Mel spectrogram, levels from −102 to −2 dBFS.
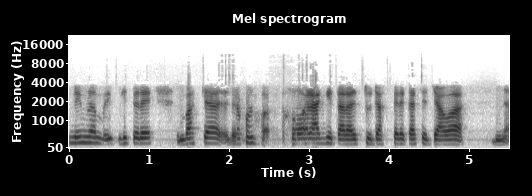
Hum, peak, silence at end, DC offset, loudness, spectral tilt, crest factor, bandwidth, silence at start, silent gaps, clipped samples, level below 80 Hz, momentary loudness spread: none; -6 dBFS; 0 s; under 0.1%; -25 LUFS; -6.5 dB/octave; 20 dB; 8.4 kHz; 0 s; none; under 0.1%; -78 dBFS; 9 LU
